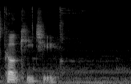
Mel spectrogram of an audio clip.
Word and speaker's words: Kokichi: It's not Kokuichi, it's Kokichi.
